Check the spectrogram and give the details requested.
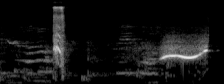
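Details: Indian ringneck parrot, a clear whistled note held and slightly wavering, then rising at the end, preceded by a short sharp squeak, in a quiet indoor setting.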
